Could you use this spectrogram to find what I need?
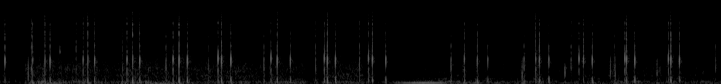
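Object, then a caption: Stuffed plush fabric toy bear. Long painted nails tap and scratch the velvety fabric face of a small, stuffed and squishy brown plush teddy bear (Squishmallow-style) with a black felt hat, resting on a wooden table. Fast, irregular, crisp taps land over a soft, continuous scratchy rustle, each one brief and dry with a bright crackle and a faint low thump.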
